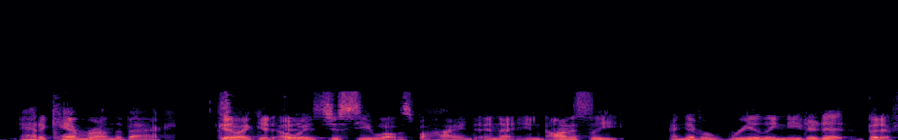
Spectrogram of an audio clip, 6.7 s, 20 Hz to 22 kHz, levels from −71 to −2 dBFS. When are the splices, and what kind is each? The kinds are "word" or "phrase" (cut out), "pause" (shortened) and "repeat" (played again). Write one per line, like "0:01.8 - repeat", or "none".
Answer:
none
